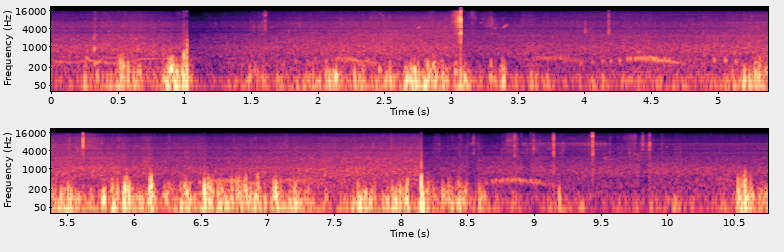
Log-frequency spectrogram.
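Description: A black swan gives soft, rounded, slightly rising and falling crooning notes a few seconds apart, half-buried under heavy wind rumble and handling thumps.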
